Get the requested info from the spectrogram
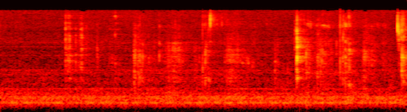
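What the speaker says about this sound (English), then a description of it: "Crunchy top. Oh, I could hear it." Someone biting and chewing the crunchy top of a keto cinnamon dessert with a brown-sugar, banana aroma, giving close, soft crunches and mouth sounds over a low steady room hum, with a sharper bite near the end.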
